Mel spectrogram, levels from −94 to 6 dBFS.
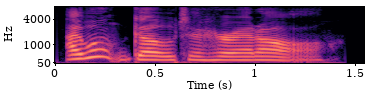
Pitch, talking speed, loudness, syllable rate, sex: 210 Hz, 270 wpm, -18 LUFS, 5.2 syllables/s, female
